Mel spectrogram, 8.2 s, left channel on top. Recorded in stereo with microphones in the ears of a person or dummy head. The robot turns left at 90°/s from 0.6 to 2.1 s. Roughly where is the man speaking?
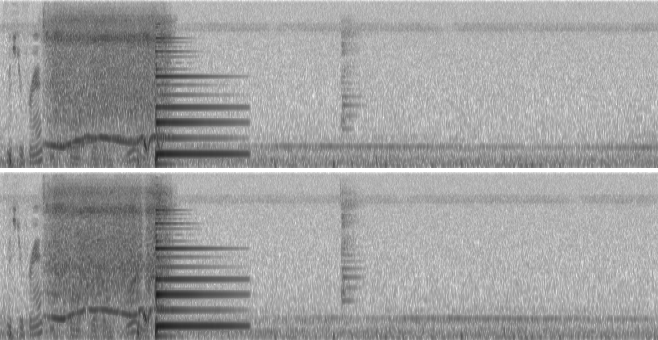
Ahead.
